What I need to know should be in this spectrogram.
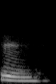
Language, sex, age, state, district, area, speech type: Malayalam, female, 45-60, Kerala, Idukki, rural, conversation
